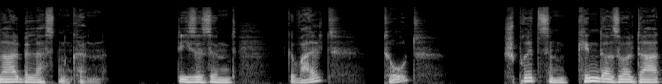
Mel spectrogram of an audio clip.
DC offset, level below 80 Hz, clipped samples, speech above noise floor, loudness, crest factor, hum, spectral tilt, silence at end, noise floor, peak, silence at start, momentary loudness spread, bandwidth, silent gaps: under 0.1%; -44 dBFS; under 0.1%; 55 dB; -19 LUFS; 18 dB; none; -6 dB/octave; 0 s; -73 dBFS; -2 dBFS; 0 s; 19 LU; 15.5 kHz; 1.14-1.26 s, 4.67-5.03 s, 5.70-5.76 s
